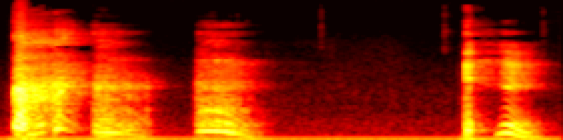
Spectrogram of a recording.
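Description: A person coughs and clears their throat in a few short, harsh bursts, then pauses before a final rasping pair.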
